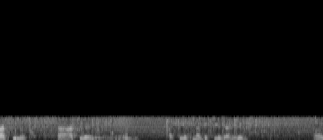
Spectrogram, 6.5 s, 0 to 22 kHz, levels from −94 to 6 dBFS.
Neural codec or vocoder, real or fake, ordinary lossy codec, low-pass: none; real; none; 3.6 kHz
